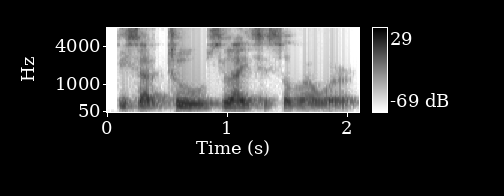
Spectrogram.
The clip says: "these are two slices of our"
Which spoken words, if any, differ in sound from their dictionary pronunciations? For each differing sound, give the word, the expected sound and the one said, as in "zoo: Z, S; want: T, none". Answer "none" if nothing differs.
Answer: slices: Z, S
